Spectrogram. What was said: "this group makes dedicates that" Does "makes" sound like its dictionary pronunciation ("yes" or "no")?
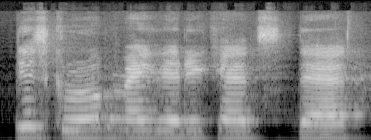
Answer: no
